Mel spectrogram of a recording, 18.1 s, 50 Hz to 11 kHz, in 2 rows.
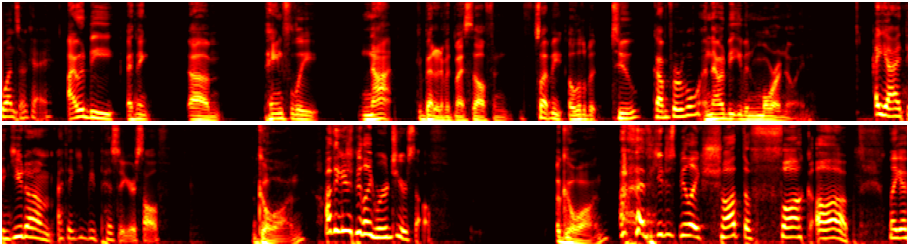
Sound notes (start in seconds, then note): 15.2 laughs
